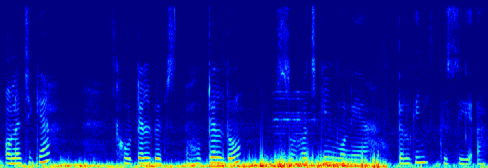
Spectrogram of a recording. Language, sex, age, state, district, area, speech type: Santali, female, 18-30, West Bengal, Purulia, rural, spontaneous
